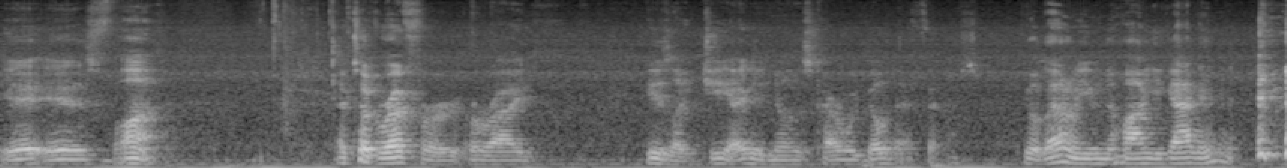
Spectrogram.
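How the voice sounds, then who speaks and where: At a moderate pace and fairly low pitch, a man speaks with ordinary pitch variation and long, frequent pauses, with audible room echo. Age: 60s. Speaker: whiskey show host. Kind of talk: casual chat.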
